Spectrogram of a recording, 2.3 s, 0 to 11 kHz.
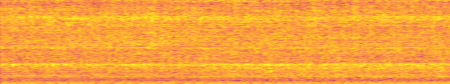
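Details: Mercruiser 4.3 V6 rebuild, idling during dynamic timing: smooth, deep, even idle with a steady low drone and no misses, knocks or hunting; runs properly.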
